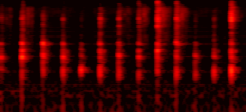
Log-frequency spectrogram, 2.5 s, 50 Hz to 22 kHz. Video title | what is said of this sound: 2mm vs 4mm WWE WHC Big Gold - WWE Shop's false advertising | they sound quite a bit differently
